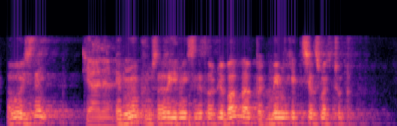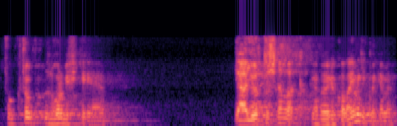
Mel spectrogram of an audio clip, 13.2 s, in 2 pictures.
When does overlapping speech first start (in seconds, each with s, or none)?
none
